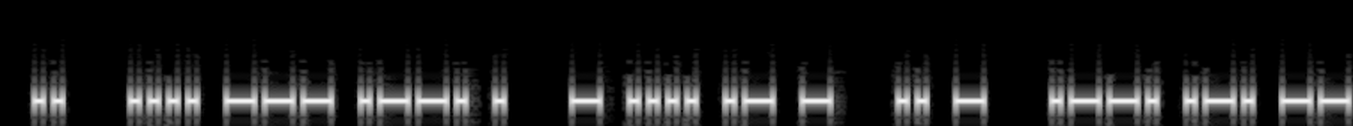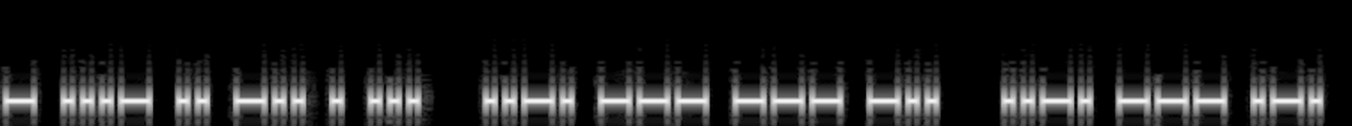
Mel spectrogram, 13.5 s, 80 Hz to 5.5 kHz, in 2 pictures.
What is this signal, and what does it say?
Morse code, heard as a keyed tone, about 25 wpm, 600 Hz. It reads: I HOPE THAT IT PROVIDES FOOD FOR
